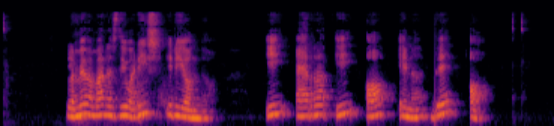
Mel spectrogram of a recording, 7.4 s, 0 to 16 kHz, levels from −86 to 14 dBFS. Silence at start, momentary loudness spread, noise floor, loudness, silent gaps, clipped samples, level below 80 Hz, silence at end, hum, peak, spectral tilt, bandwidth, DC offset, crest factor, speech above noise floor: 0.9 s; 7 LU; -74 dBFS; -26 LUFS; none; under 0.1%; -68 dBFS; 0.9 s; none; -8 dBFS; -5 dB/octave; 11.5 kHz; under 0.1%; 18 dB; 49 dB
